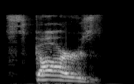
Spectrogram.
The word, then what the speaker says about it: Skarsgård: Isn't he a Slosgard? – Yeah, I can't even say his name. S-T-E-L-L-A-N. Stellan. – Stellan. All right. – S-K-A-R-S-G-A-R-D. Skarsgård.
